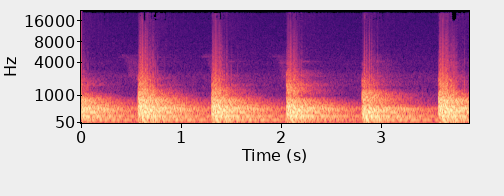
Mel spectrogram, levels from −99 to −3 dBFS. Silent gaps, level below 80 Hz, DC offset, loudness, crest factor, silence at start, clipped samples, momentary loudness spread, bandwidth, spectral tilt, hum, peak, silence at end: none; -30 dBFS; 1%; -10 LUFS; 10 dB; 0 s; under 0.1%; 9 LU; 17.5 kHz; -8.5 dB/octave; none; 0 dBFS; 0 s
